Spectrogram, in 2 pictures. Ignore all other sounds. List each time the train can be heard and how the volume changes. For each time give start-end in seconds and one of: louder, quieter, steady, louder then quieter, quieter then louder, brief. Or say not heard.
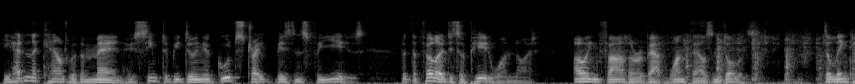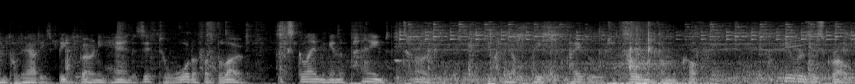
12.4-17.0 quieter then louder.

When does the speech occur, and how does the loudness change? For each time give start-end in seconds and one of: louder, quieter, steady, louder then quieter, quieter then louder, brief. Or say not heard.
0.0-15.8 steady
16.4-17.0 brief.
